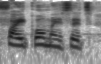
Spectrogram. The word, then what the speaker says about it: Phycomycetes: The next spelling PHY, phi, CO, co, MY, my, CETES, sets. Phycomycetes. Phycomycetes.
